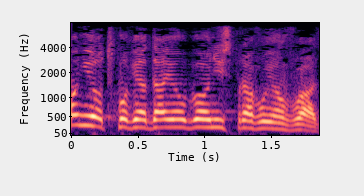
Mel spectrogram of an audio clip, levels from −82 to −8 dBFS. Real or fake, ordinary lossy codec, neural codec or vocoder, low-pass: real; none; none; 7.2 kHz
